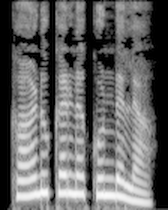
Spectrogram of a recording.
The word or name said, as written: ಕಾಡುಕರ್ಣಕುಂಡಲ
